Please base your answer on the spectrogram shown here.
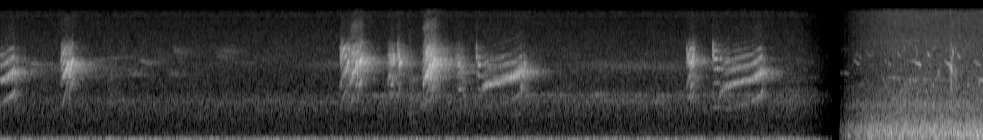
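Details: Red-rumped swallows, recorded for a sound guide to the birds of Córdoba, give short, bright chirping and twittering notes in three loose bursts over a steady low rumble that turns to a louder hiss at the end.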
